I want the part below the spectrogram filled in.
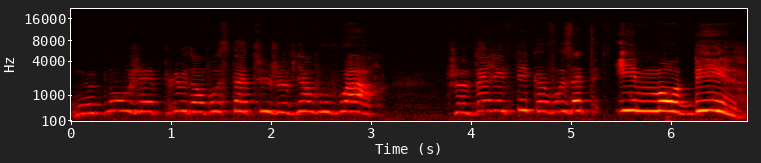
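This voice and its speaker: A woman with a very high voice runs a yoga class for young children. She calls out moves in an animated, sing-song way. She speaks more softly when the children lie down. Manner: soft, slower guidance while children lie down. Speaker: kids' yoga teacher.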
